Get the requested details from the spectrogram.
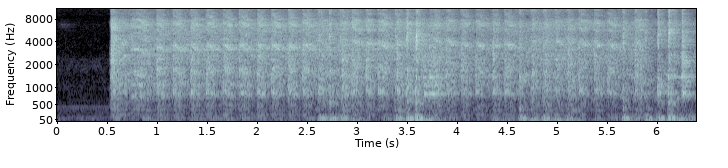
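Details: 1995 Jeep Wrangler YJ, first start in years after replacing a shot fuel pump, rotten gas and filter: cranks briefly, catches and settles into a steady, even idle with a regular low pulse, no knocks; normal idle.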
